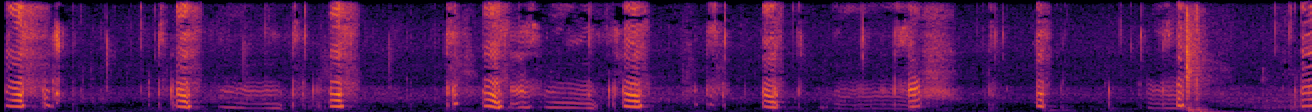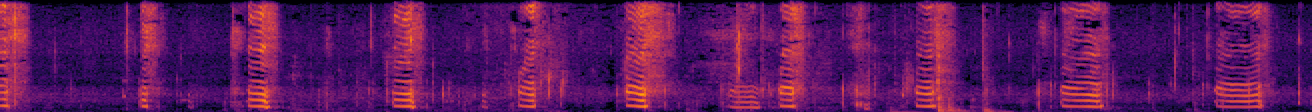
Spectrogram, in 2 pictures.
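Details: Little Rhodesian Ridgeback puppies at feeding time whimper and squeal over and over, about once a second: high, wavering, harmonic cries that rise and fall, with soft shuffling and clicks between them.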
